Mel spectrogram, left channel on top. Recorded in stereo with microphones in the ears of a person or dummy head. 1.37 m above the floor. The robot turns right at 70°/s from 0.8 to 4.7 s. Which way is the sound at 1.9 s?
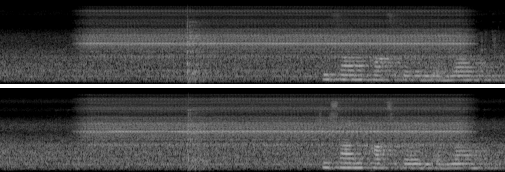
55° left (ahead or behind).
